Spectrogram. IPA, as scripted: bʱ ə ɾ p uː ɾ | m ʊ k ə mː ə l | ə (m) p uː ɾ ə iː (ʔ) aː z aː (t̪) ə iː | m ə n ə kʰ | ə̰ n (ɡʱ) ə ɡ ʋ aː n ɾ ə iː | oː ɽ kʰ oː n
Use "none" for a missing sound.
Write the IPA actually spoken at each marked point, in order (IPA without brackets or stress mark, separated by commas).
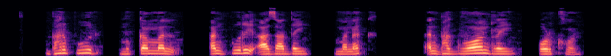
n, ʔ, d̪, bʱ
